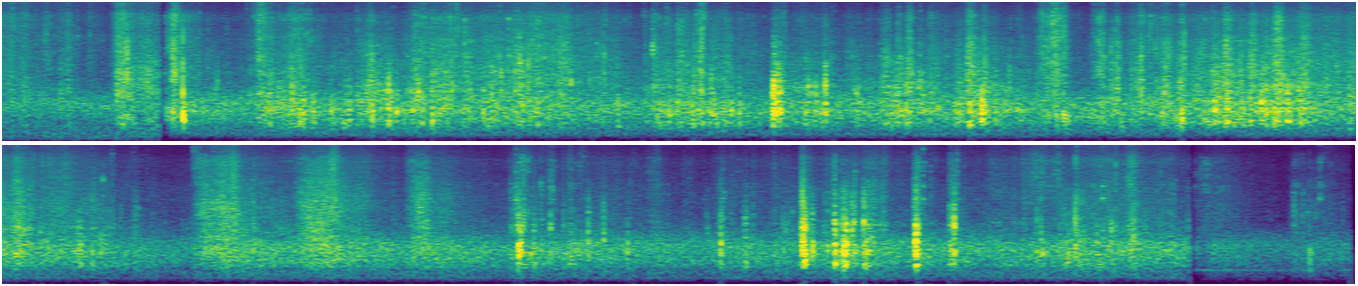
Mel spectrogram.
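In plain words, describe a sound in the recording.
Leaves rustle and scatter as a man tips them from a bag onto a roof.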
